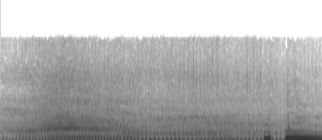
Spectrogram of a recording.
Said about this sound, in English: Two young guys on motorcycles. They look like something out of a Bond film. Identical bikes and matching gear, spare fuel strapped to their saddlebags.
